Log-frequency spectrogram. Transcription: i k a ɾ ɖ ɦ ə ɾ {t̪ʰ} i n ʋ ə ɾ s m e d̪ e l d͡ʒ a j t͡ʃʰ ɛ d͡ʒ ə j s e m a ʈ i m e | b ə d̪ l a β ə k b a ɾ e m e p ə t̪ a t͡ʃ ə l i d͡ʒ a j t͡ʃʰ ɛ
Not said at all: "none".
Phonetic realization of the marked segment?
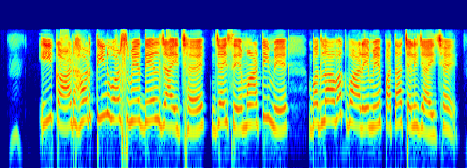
t̪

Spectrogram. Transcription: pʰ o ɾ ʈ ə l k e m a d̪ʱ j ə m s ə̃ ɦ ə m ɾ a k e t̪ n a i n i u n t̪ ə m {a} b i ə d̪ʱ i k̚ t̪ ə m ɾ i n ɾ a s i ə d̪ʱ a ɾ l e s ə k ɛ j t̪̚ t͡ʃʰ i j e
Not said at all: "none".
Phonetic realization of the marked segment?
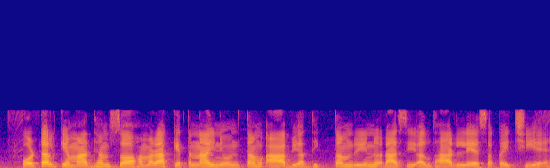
a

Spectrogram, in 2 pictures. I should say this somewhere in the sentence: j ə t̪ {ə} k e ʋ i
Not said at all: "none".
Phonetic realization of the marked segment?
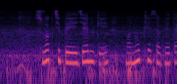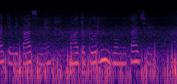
a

